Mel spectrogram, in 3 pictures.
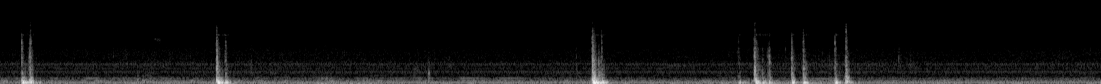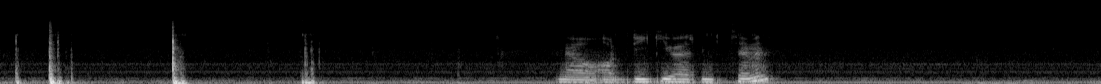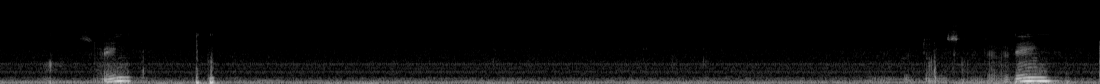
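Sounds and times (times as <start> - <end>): low electrical hum: 0.0 - 33.0
keyboard and mouse clicks: 7.4 - 8.6, 14.0 - 14.3, 24.0 - 24.2.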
